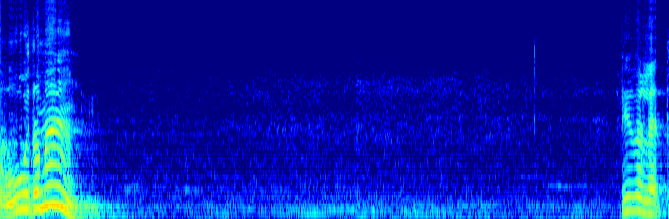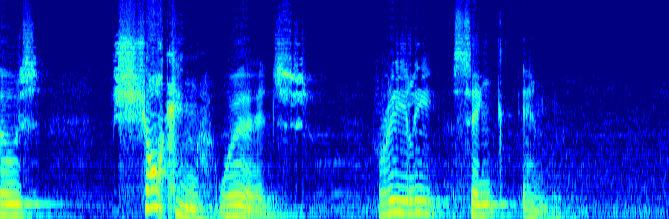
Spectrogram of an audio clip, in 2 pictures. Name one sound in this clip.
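An elderly man speaks calmly, pausing between phrases.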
